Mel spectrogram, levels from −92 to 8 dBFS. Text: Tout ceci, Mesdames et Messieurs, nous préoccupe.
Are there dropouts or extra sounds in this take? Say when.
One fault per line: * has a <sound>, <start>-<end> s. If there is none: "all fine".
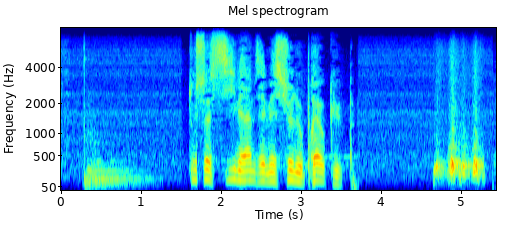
* has a thud, 0.3-1.3 s
* has a whoosh, 4.7-5.3 s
